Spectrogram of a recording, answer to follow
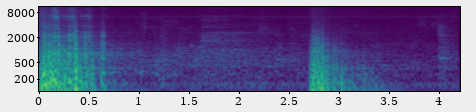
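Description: Two loud knocks close to the microphone, the first a quick cluster of bangs, the second about three seconds in, dying away quickly.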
